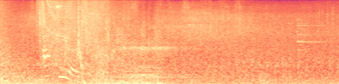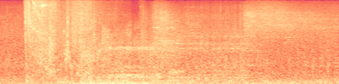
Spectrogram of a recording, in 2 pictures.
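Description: Incendio fire spells in Hogwarts Legacy on Nintendo Switch burst out as two loud, roaring blasts several seconds apart, each with a sharp onset that trails off into a rumbling, crackling wash.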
